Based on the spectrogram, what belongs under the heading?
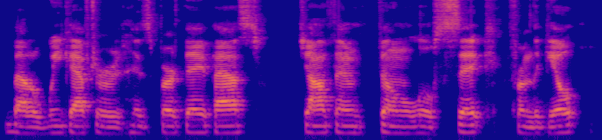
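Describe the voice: Against a quiet background, the clip is plain reading aloud.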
